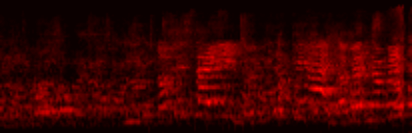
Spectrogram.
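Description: Speech and chatter of several voices in a room, with a higher-pitched voice standing out in the second half.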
